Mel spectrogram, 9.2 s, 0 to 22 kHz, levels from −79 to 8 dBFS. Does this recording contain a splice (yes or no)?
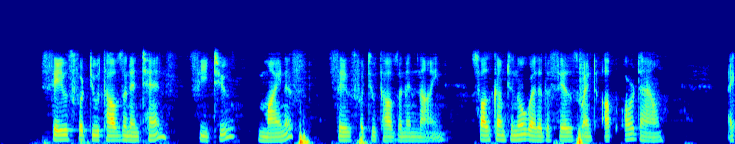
no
